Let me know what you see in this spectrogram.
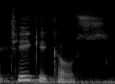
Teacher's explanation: in the English Bible, they put the accent on the first syllable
